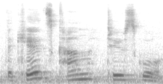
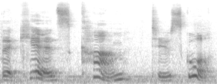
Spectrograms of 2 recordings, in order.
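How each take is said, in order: First: Slower and softer reading. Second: Very slow, word by word; slow reading aloud. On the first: Teacher rereading the sentence softly to first graders. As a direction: read it again softly and slowly. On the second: Teacher reading the next sentence very slowly. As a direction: drag each word out slowly. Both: Shown as a demonstration. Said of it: "next sentence".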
